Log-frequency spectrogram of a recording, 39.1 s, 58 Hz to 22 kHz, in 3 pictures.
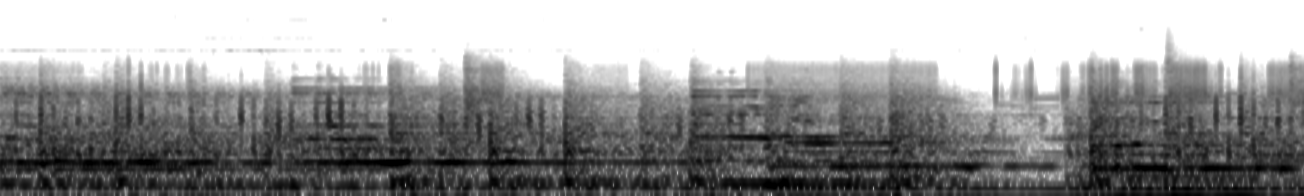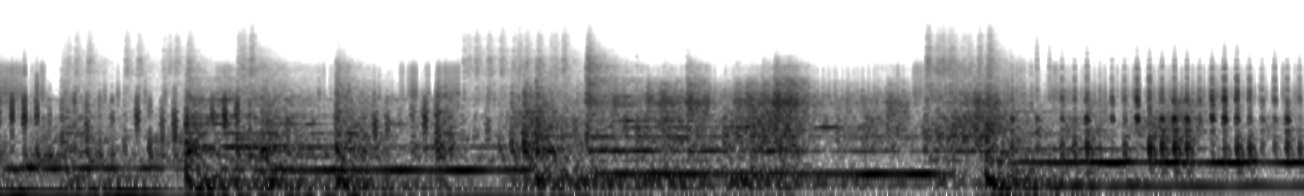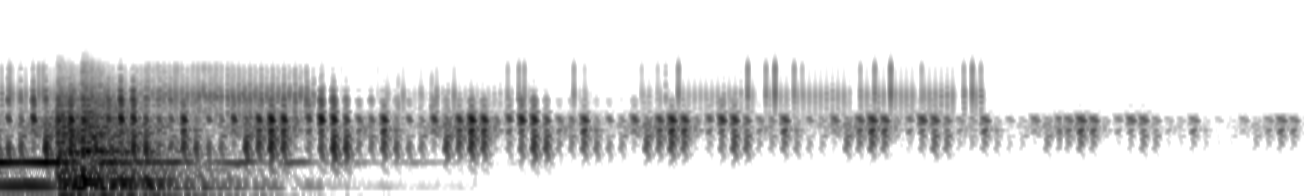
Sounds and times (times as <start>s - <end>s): Background music: 0.0s - 30.7s
Soundtrack music: 0.0s - 30.9s.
